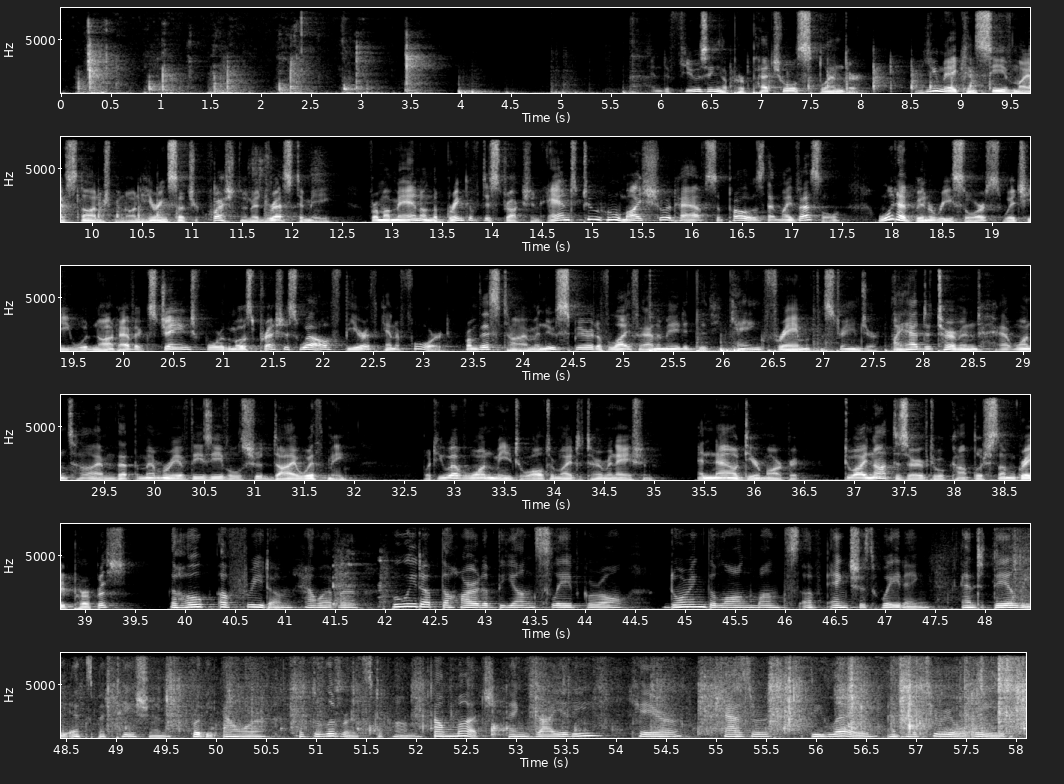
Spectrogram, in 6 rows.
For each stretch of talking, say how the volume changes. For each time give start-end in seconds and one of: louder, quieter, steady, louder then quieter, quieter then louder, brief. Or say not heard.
5.9-32.0 steady
32.7-58.0 steady.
